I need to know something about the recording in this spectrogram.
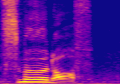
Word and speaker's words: Smirnoff: Smirnoff. I don't know. Like I in in my head I know that it's smiroff, but every time I read it I'm like smoff.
